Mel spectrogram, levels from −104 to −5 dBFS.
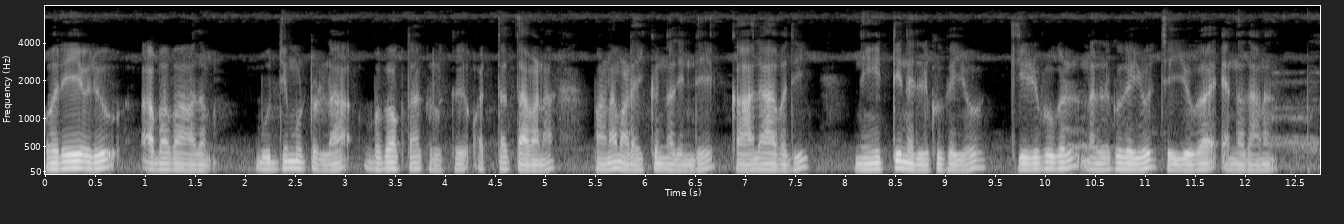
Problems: constant background noise, low volume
